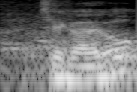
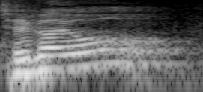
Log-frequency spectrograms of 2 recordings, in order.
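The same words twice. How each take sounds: First: It is said flatly, without emotion. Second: It is said with feeling, expressively.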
